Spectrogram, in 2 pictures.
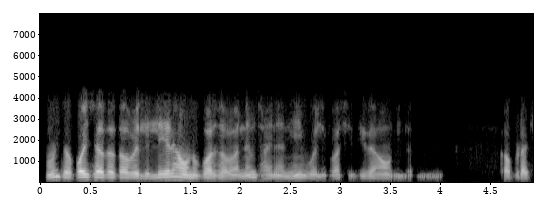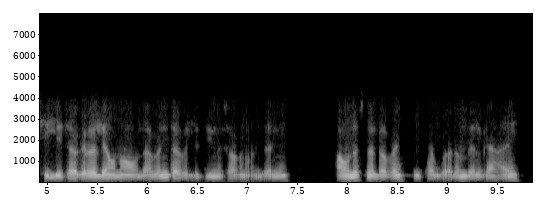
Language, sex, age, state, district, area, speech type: Nepali, male, 45-60, West Bengal, Darjeeling, rural, conversation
